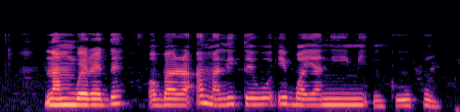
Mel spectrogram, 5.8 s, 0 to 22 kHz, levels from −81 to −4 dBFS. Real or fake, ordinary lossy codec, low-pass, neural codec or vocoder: real; none; 7.2 kHz; none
